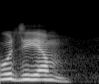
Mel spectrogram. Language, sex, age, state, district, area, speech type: Tamil, female, 45-60, Tamil Nadu, Krishnagiri, rural, read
